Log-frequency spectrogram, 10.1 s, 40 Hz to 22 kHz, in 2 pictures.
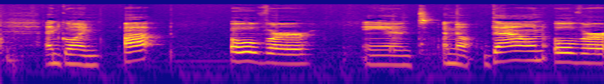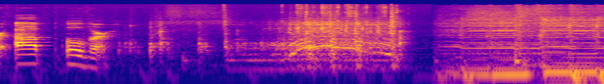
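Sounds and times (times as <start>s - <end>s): sewing machine stitching: 6.9s - 8.5s
background music: 7.5s - 10.0s.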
